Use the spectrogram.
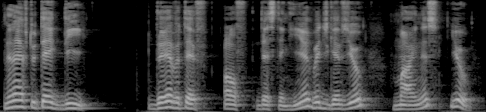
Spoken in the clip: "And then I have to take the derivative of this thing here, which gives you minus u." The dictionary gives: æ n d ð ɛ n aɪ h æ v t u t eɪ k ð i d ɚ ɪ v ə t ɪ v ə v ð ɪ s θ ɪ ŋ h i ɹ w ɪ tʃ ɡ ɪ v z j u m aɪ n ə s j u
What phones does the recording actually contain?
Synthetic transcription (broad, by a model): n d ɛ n aɪ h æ f t u t eɪ k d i d ɚ ɪ v ə t ɪ v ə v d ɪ s t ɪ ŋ h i ɹ w ɪ tʃ ɡ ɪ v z j u m aɪ n ə s j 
